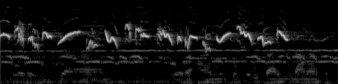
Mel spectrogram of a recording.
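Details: Continuous, dense chatter of quick rising and falling whistled notes, roughly a dozen per second and a half, from a lemon-bellied white-eye used as a lure for caged birds, with a faint steady tone underneath.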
